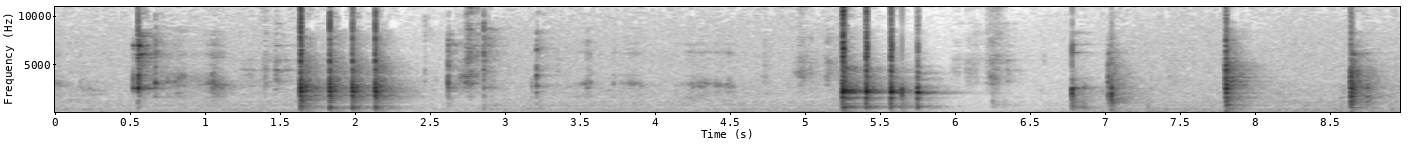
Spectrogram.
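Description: Dry ingredients, including dry mustard, being spooned into a bowl, heard as a series of sharp metallic clinks and taps of a spoon against the dish, arriving in short clustered bursts with quiet gaps between.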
